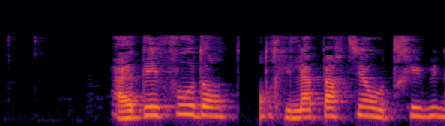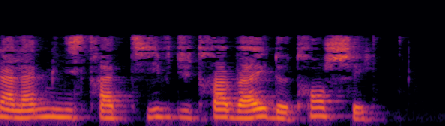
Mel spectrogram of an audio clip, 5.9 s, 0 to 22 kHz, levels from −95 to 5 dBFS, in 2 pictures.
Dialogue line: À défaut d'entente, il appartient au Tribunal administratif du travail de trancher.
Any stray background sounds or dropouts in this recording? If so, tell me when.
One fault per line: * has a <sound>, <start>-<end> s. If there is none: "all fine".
* has a dropout, 1.6-1.7 s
